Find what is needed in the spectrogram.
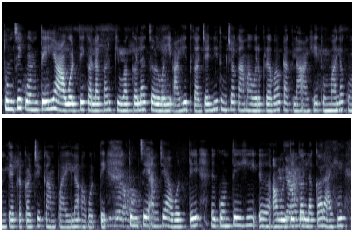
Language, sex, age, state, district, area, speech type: Marathi, female, 18-30, Maharashtra, Ahmednagar, rural, spontaneous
